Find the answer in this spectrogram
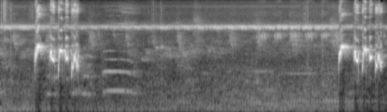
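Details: Morning competition song of a red-whiskered bulbul, a long twisting double-voiced style used as lure song for training. One chattering, warbled phrase opens the clip and another closes it, with a continuous thin high hum between.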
